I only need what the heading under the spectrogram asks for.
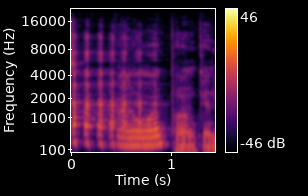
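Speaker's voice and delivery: very high muttering under the breath. Quoting a coworker who talked to himself: imitating muttering to himself. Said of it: "just to himself".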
